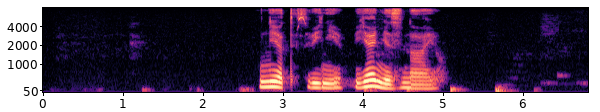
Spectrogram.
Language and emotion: Russian, sad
